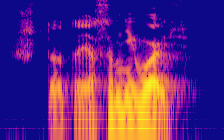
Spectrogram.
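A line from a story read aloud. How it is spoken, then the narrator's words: Grumbling while hurrying. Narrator (Russian): ворчал, стараясь не отставать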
